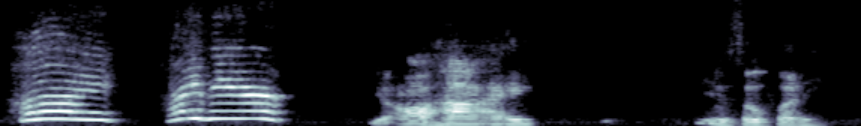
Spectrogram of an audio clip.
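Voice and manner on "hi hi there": put-on very high, loud, tiny little-kid voice. Retelling how Diamond sounded as a very little boy: Diamond's little kid voice. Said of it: "his voice is like".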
